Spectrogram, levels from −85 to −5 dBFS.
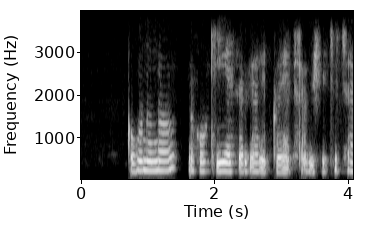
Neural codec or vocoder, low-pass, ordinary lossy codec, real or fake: codec, 44.1 kHz, 2.6 kbps, SNAC; 3.6 kHz; Opus, 32 kbps; fake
